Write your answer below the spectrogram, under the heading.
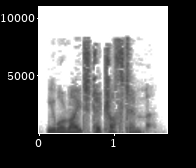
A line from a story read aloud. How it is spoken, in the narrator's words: Jocelyn said quietly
